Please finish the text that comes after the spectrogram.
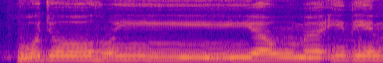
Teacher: ہا کے اوپر دو پیش کی تنوین ہے، اس کے بعد یومین کے 4 حرفوں میں سے یا ہے، اس لیے اس میں ادغام بالغنہ ہوگا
